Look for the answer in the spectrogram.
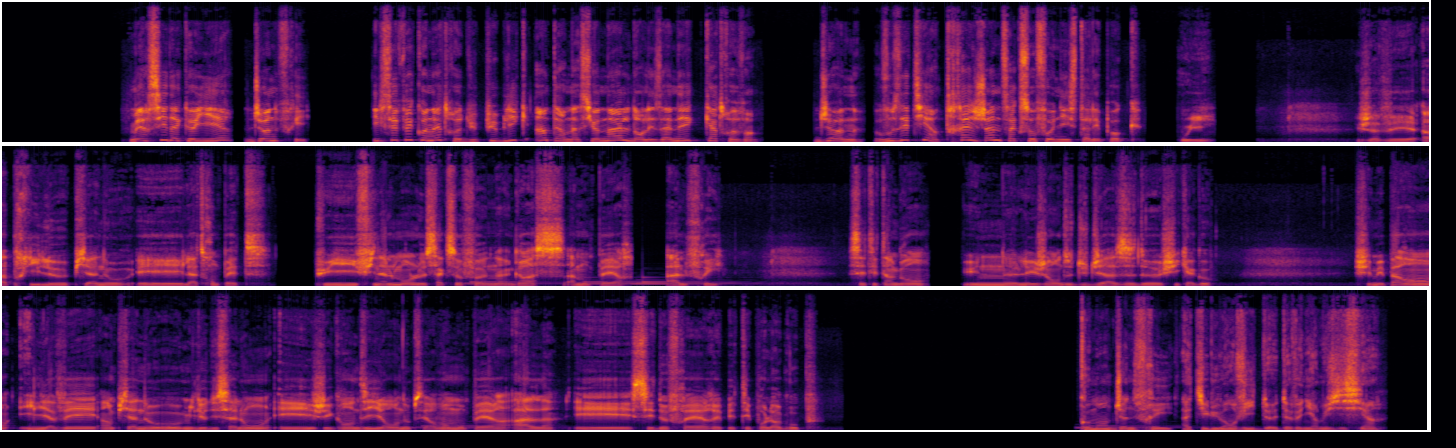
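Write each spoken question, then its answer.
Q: Comment John Free a-t-il eu envie de devenir musicien ?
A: En regardant son père, Al Free, et ses deux oncles répéter à la maison pour leur groupe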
